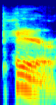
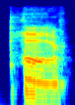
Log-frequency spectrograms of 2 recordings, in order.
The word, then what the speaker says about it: père: People make the mistake of thinking that's like a père, mère kind of sound. But if you really listen to the pure French pronunciation, it's p, e, e, r, père, m, mère.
